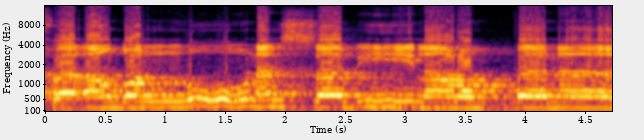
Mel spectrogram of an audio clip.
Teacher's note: ketika wasal dibaca pendek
